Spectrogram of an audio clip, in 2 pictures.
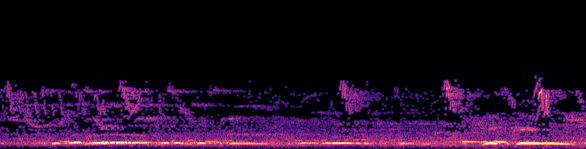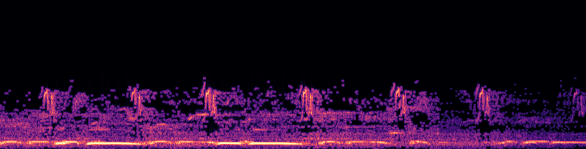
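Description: Collared doves coo steadily, several soft, hollow calls overlapping for the whole stretch, while smaller birds chirp and twitter faintly higher up in the background.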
